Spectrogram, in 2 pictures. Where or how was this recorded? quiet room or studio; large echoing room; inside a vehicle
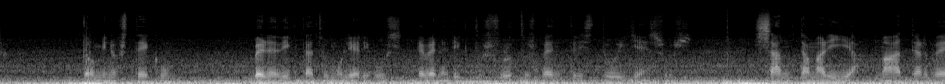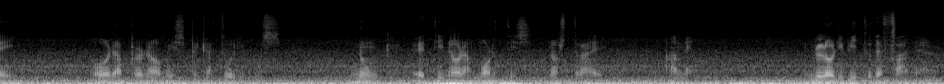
inside a vehicle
